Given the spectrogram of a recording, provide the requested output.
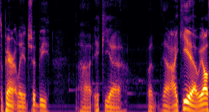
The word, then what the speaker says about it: IKEA: We pronounce it differently and it's not the way it should be pronounced apparently. It should be uh Ikya, but yeah, IKEA. We all say IKEA.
